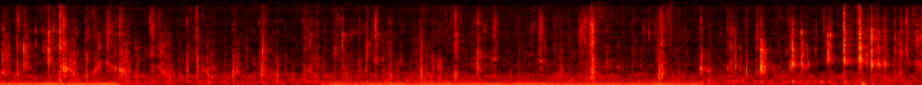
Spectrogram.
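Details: A dog eats in a grazing, goat-like way, crunching and chewing noisily with quick irregular bites over a low steady hum.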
